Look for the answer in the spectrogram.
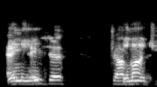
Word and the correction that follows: Ilya Dragunov: Ilya Dragunov.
